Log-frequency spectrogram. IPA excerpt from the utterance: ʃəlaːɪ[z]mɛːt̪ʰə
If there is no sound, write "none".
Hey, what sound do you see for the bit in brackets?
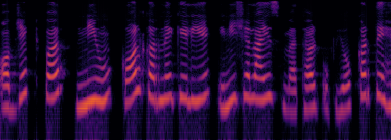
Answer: z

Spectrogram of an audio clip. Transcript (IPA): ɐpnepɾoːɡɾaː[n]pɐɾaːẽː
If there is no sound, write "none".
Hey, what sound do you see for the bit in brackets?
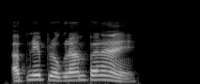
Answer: m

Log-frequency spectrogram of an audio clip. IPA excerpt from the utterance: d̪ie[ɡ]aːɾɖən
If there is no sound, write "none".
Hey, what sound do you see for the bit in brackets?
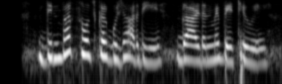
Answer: ɡ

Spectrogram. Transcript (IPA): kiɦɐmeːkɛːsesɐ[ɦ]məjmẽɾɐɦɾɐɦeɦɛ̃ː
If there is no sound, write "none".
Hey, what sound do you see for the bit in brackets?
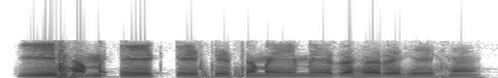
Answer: none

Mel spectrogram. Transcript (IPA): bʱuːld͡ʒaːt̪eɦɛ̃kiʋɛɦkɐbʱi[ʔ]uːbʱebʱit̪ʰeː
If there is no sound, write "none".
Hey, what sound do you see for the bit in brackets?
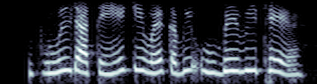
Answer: ʔ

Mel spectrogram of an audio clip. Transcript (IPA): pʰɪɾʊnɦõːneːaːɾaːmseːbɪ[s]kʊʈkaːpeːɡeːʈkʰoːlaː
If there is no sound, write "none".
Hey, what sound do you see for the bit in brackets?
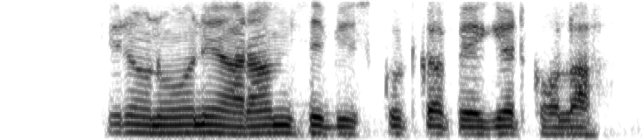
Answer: s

